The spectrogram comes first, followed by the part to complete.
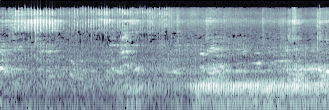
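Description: Street ambience of background voices and motorcycle traffic, with a motorcycle engine running louder from about four seconds in.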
